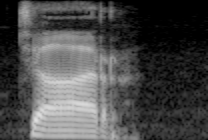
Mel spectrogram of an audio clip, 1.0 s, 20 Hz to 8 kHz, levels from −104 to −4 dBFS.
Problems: none marked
